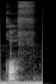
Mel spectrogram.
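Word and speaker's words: ق: sini huruf fawati khosuar jadi bacanya bukan hanya Koh tapi mengikut ejaan huruf hijaiyah ini ejaannya adalah qof panjangnya 6 harkat contoh seterusnya dalam ayat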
